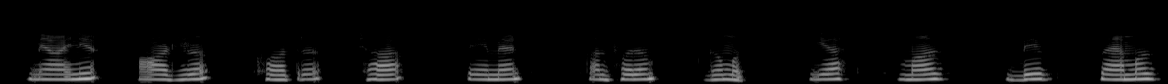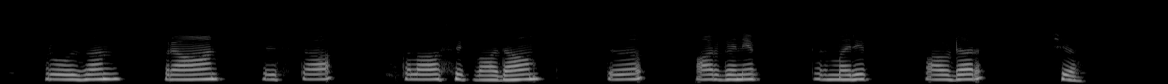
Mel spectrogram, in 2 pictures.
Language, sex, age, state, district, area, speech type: Kashmiri, female, 30-45, Jammu and Kashmir, Kulgam, rural, read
